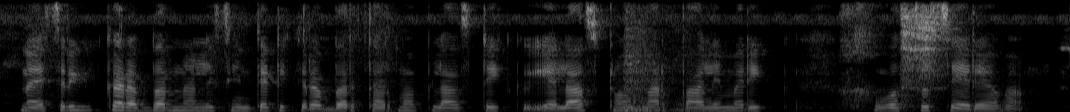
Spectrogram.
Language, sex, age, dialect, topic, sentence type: Kannada, female, 18-24, Central, agriculture, statement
